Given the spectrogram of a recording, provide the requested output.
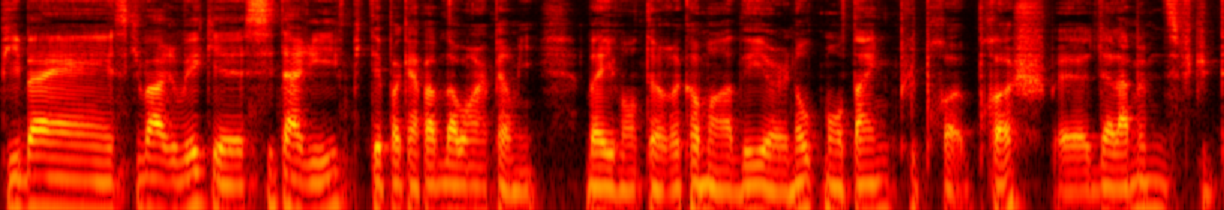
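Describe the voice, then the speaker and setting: A man with a Quebec accent speaks at a fairly quick pace and a fairly low pitch. His intonation is fairly even, but his loudness swings widely. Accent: Québécois French. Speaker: podcast host. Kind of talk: casual chat.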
